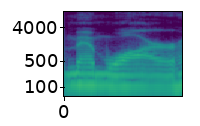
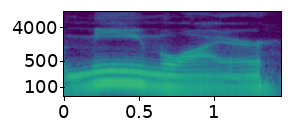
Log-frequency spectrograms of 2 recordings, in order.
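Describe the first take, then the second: First: The word is said like 'mem-war'. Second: The word is said like 'meme wire'. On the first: The speaker calls it right. "So it's called a memoir" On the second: The speaker calls it wrong. "I'm trying to troll them back by mispronouncing their correction"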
